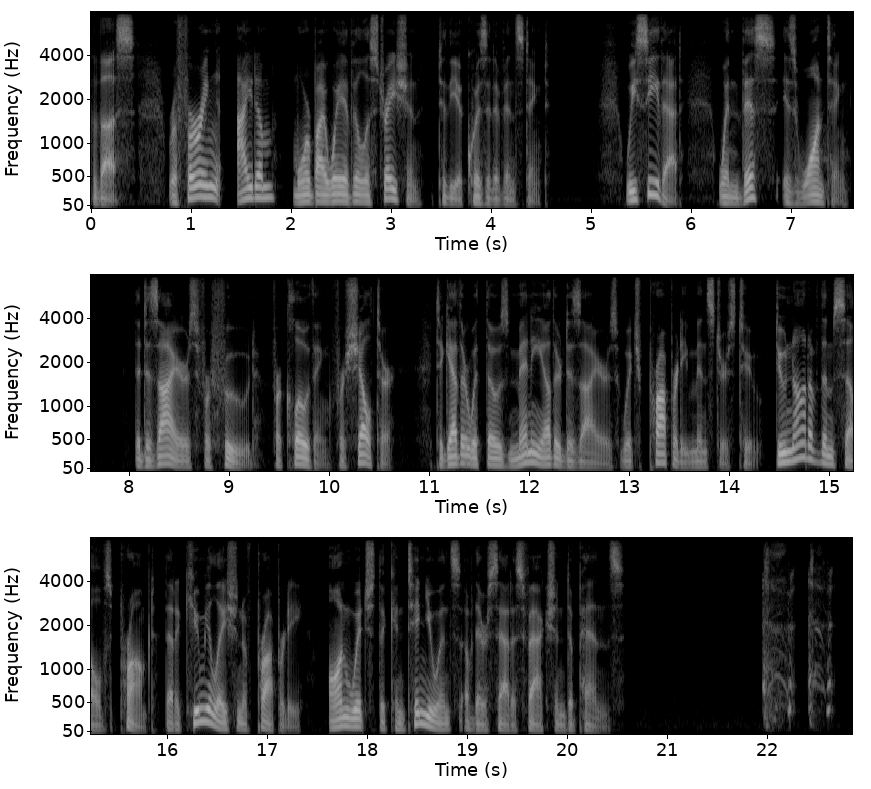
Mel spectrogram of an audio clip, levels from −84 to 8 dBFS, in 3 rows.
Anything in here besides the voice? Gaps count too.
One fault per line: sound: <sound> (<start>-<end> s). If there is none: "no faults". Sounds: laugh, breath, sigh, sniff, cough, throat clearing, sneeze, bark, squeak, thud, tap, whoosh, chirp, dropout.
sound: cough (21.9-22.7 s)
